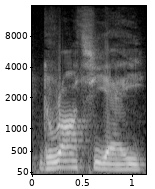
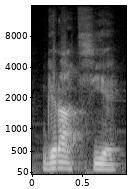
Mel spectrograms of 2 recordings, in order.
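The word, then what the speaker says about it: grazie: So in English, if I had to speak Italian with an English accent, I would say gracier. Italian is gratier. Radio becomes radio. A o e. No one says gratier. There is no a. It's e. Gratier.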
